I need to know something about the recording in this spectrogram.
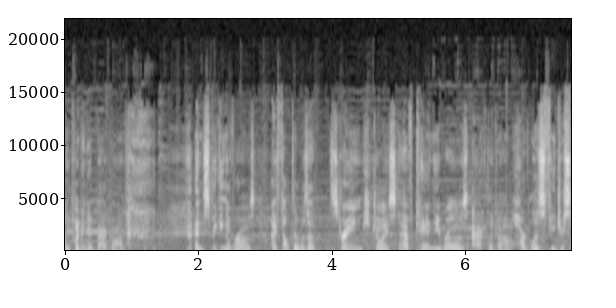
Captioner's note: haha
